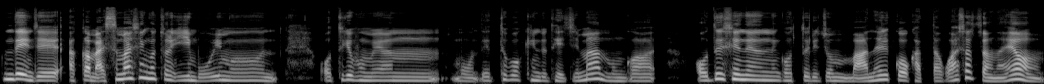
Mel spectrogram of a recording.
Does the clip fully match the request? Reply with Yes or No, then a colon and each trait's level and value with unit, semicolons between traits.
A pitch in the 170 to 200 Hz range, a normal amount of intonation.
Yes: medium, 185 Hz; average, 4.2 semitones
